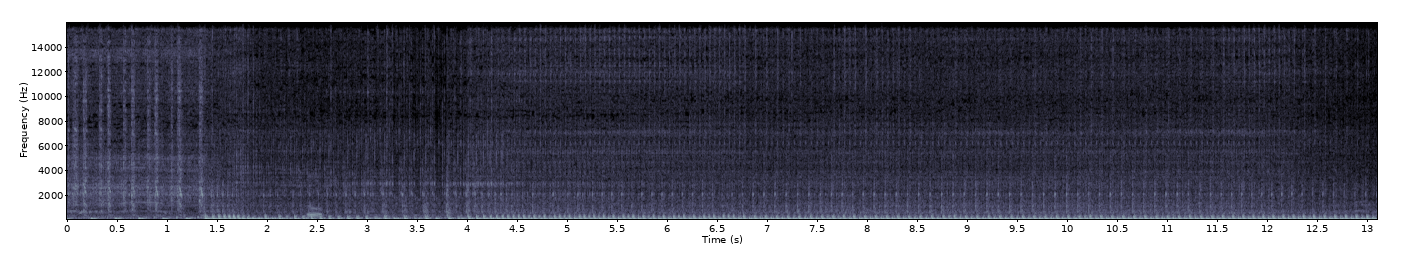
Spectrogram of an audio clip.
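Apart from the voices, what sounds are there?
Honda CRF 200cc bore-up motorcycle cold start with clacking engine noise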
